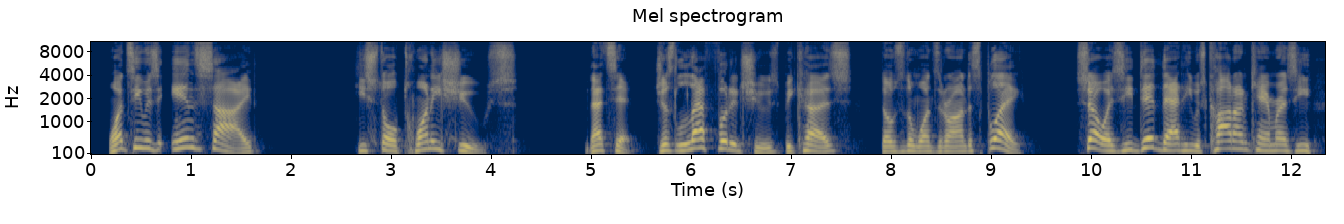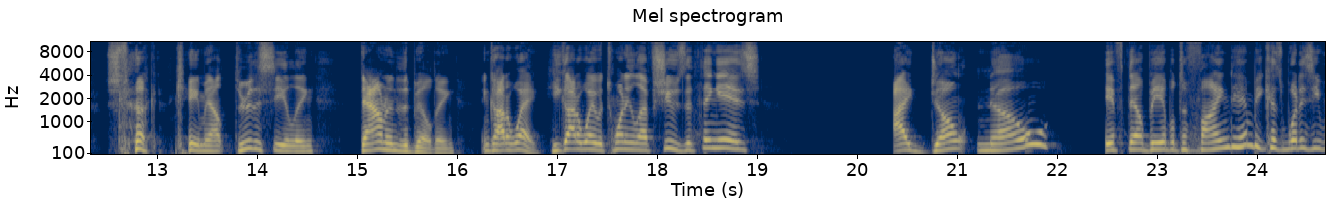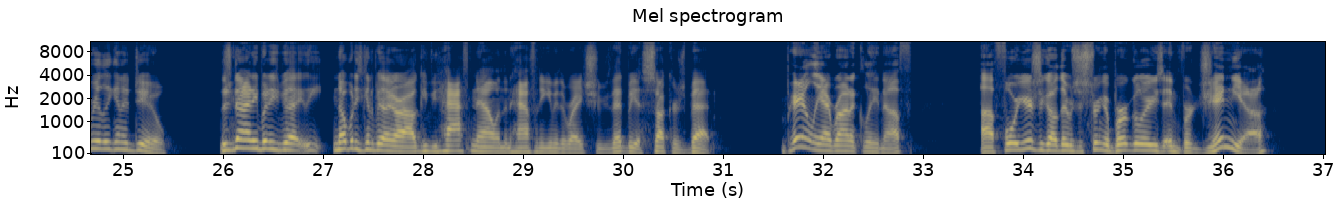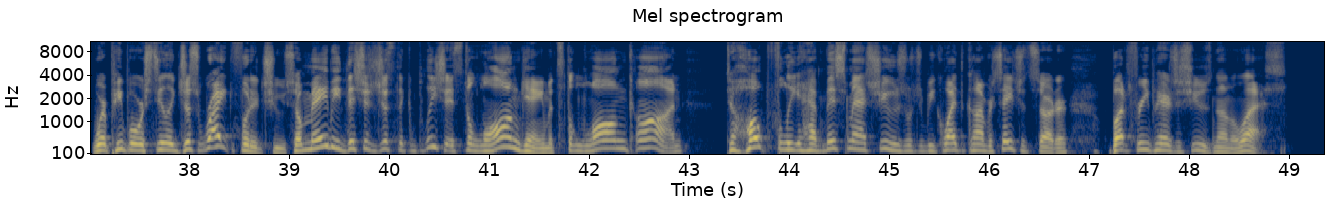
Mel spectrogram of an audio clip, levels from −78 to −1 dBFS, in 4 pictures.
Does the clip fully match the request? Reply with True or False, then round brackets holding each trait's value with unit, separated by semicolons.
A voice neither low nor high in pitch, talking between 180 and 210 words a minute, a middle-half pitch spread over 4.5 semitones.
True (180 Hz; 200 wpm; 5.5 semitones)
